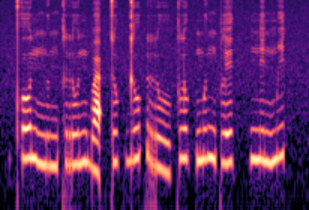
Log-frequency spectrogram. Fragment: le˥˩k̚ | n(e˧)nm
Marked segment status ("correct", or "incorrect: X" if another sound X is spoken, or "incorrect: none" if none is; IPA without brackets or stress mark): incorrect: i˧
